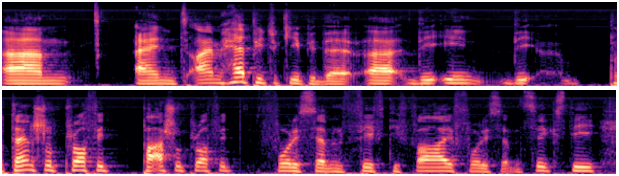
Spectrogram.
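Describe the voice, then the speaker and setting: A man with ordinary pitch variation on a very clean recording against a silent background. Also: medium pitch for a man, moderate pace. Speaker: trader and market analyst. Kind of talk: live trading analysis stream. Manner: hesitant, many fillers.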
